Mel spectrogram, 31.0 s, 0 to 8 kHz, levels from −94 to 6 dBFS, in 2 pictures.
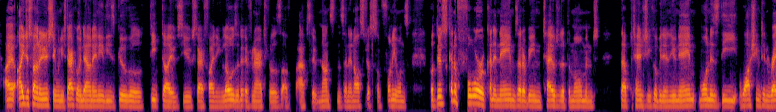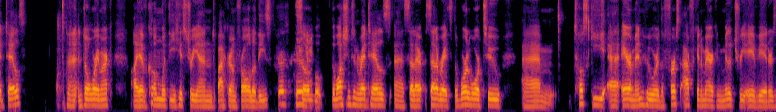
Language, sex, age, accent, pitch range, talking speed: English, male, 20-39, Irish, 105-120 Hz, 195 wpm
